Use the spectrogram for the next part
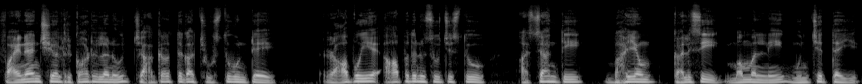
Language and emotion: Telugu, fearful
